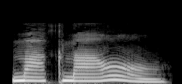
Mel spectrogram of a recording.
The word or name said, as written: macmahon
